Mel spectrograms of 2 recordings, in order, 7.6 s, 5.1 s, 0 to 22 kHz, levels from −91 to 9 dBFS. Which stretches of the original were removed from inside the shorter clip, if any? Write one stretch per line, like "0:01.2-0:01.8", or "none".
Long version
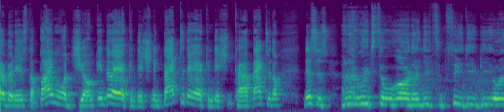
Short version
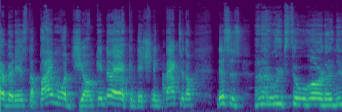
0:02.4-0:03.7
